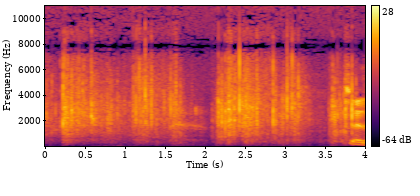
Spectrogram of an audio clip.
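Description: Plastic poly mailer envelope crinkling and rustling as it is handled, a run of quick crackles with a brief lull about two seconds in.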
